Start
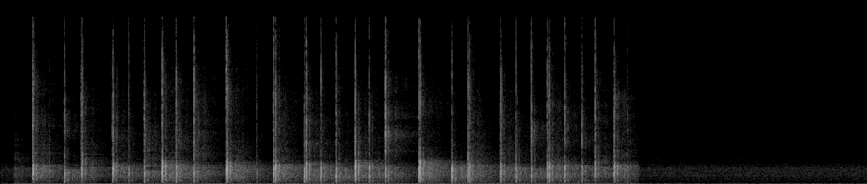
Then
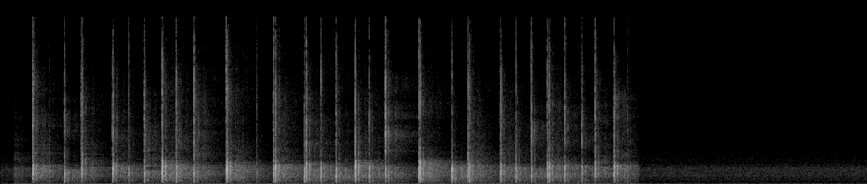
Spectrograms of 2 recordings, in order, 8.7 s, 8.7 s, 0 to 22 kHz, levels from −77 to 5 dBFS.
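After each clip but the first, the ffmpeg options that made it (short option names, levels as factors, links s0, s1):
-af "lowshelf=f=75:g=-6.5,volume=1.41"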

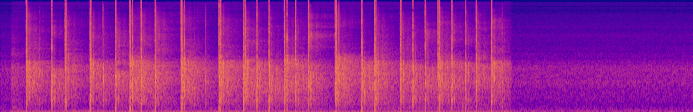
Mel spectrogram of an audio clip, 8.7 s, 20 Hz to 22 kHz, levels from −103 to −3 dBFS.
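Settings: -af "aeval=exprs='(mod(5.01*val(0)+1,2)-1)/5.01':c=same"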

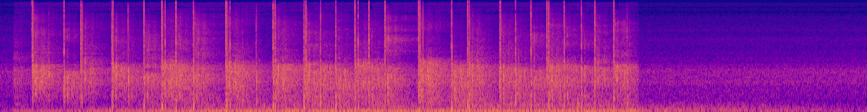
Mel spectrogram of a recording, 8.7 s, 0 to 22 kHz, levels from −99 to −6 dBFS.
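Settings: -filter_complex "[0:a]acrossover=split=270[s0][s1];[s0]dynaudnorm=f=360:g=9:m=3.55[s2];[s2][s1]amix=inputs=2:normalize=0,alimiter=limit=0.106:level=0:latency=1:release=51"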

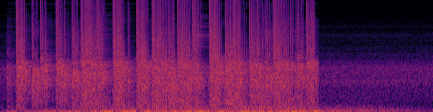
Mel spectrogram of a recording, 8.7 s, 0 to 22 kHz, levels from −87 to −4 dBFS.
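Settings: -af "aeval=exprs='(mod(37.6*val(0)+1,2)-1)/37.6':c=same,volume=1.68"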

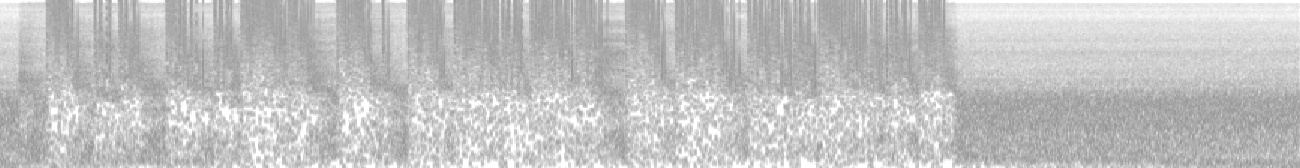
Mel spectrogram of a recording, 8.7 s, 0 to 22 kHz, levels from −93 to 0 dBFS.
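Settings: -af "flanger=delay=5.4:depth=10:regen=81:speed=1.8:shape=sinusoidal,afftfilt=real='re*lt(hypot(re,im),0.00631)':imag='im*lt(hypot(re,im),0.00631)':win_size=1024:overlap=0.75,volume=2.82"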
